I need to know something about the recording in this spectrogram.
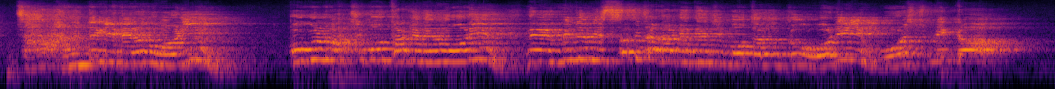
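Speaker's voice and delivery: rising pulpit fervour; preaching at full force. Acted. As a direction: preach it up high and strong. Preacher building up.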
